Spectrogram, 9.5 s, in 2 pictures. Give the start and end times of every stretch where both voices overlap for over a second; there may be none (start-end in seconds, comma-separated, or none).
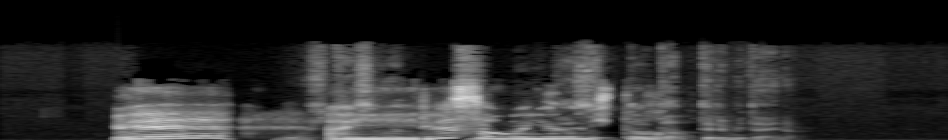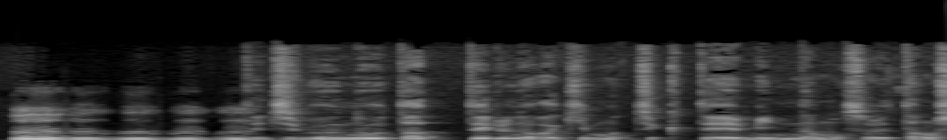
1.6-3.4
